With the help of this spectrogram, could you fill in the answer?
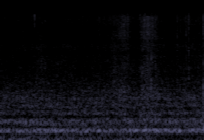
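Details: Bees droning at an open hive on a Hakka beekeeping farm in Meilin, Puning, Guangdong, China, as the hive is being covered again. One continuous, even-pitched hum fills the whole stretch against faint background hiss.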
